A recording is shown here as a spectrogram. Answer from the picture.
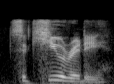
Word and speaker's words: security: security security all right so instead of SEC it is secure security security security all right let's try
